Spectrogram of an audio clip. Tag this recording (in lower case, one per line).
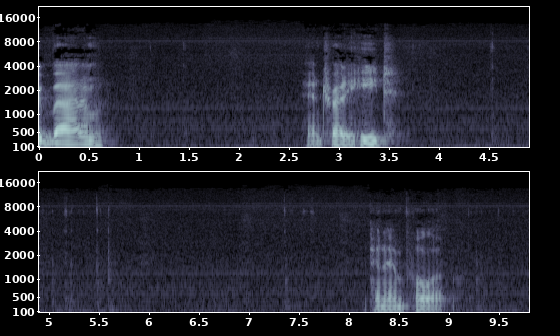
speech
